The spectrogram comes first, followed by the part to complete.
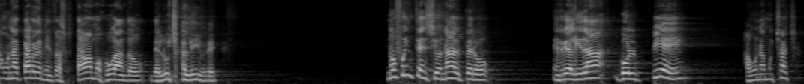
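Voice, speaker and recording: Bright, high-voiced middle-aged pastor preaching. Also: male voice. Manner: storytelling, joking with the congregation. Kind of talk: sermon. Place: church hall. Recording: long hall reverb.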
